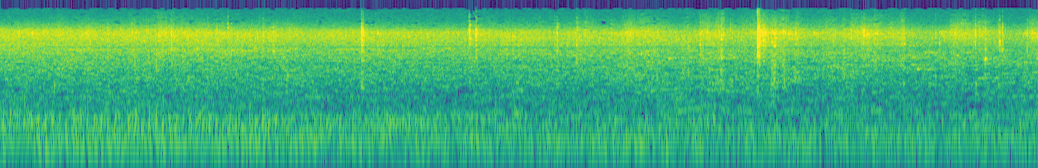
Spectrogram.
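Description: Steady low engine hum, with a few light clicks, the sharpest a little before six seconds in.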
